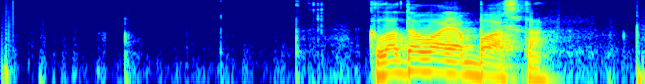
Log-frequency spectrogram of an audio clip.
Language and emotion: Russian, neutral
